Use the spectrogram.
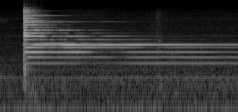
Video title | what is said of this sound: Calculating tones from a struck aluminum bar | you can hear one tone that goes on for a long time a very high tone you could hear a couple different tones in there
